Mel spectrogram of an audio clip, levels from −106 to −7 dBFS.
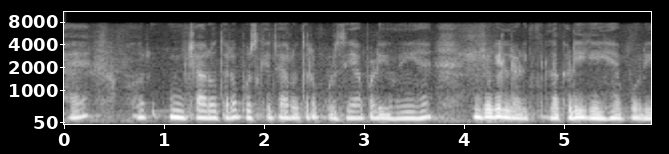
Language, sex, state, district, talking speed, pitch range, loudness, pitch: Hindi, female, Bihar, West Champaran, 185 wpm, 190-210 Hz, -15 LUFS, 200 Hz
